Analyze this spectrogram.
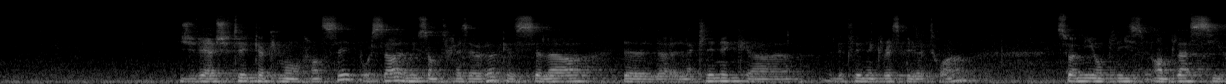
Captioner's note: speaking French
